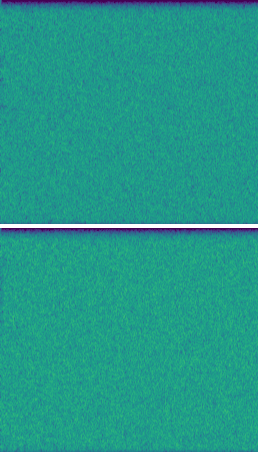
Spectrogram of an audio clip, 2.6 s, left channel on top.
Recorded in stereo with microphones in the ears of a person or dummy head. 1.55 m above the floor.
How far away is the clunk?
I don't hear a clunk.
